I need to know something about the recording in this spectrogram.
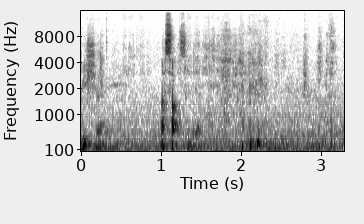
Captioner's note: laughs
